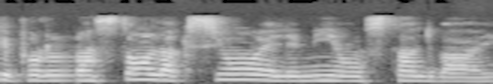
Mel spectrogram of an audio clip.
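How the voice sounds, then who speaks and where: A woman speaks with ordinary pitch variation. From Italy. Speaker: volunteer interpreter. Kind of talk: interview interpreting. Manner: halting.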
